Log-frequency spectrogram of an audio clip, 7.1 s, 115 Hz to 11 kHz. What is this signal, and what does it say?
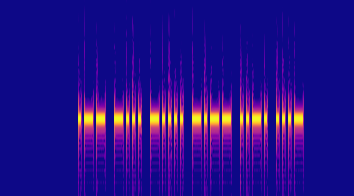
Morse code, heard as a keyed tone, about 19 wpm, 700 Hz. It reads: WB6YFV
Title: Speed Racing - USA 2x3 Call Signs 20wpm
